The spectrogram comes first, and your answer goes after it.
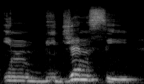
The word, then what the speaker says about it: indigency: Indigency, stress on the Indigency. first syllable here. Okay? Not indigency, but indigency.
